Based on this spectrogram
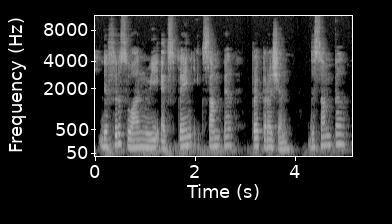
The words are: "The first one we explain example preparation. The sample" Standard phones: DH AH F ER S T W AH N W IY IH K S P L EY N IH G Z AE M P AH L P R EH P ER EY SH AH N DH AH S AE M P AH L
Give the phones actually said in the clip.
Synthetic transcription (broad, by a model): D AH F ER S T W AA N W IY IH K S P L EY N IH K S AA M P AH L P R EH P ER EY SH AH N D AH S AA M P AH L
